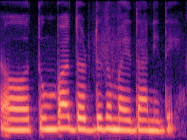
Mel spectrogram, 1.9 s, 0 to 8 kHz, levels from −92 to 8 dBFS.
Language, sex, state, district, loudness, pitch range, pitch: Kannada, female, Karnataka, Bidar, -11 LUFS, 225-245 Hz, 240 Hz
